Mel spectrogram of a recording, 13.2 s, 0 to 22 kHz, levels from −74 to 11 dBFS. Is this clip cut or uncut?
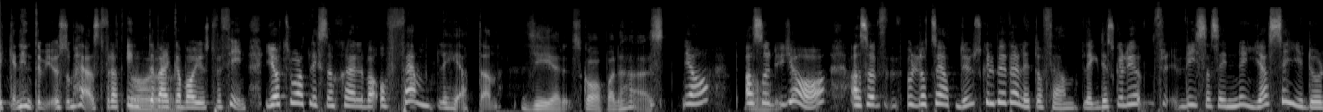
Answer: uncut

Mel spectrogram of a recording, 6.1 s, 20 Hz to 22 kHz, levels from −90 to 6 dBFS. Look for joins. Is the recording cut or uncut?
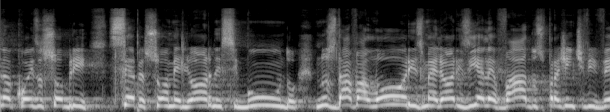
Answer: cut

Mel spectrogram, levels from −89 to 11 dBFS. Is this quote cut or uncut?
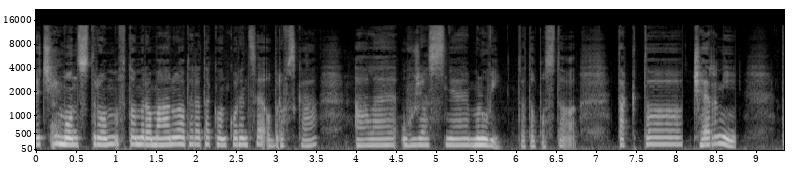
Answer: cut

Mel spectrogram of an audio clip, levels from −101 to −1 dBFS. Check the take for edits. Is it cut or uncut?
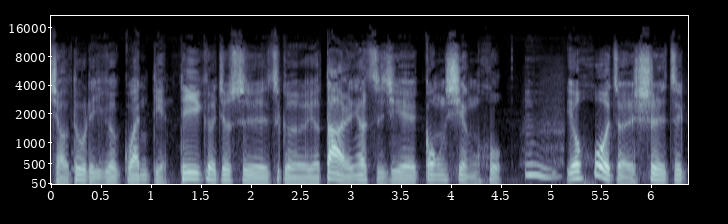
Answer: cut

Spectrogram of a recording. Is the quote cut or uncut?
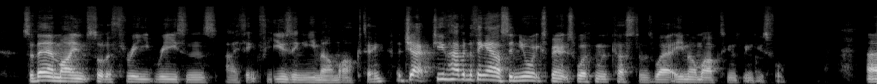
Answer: cut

